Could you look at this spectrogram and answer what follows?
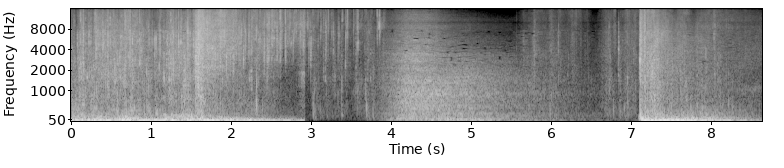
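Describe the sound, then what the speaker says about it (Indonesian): A grenade blast in an anime battle against a kaiju: two heavy booming bursts separated by a quieter rumbling stretch, loud and close, with no talk. "melempar sebuah granat untuk menstun makhluk itu"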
